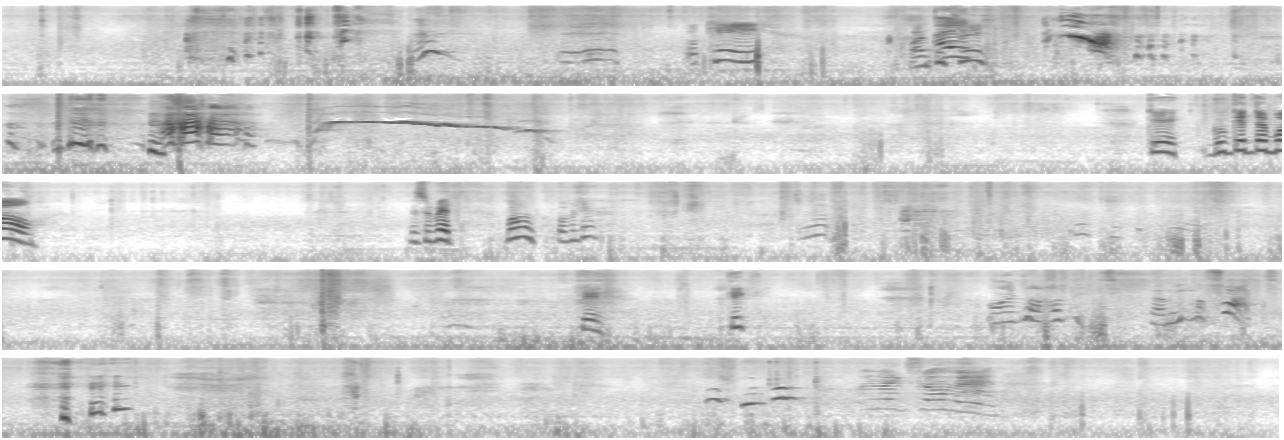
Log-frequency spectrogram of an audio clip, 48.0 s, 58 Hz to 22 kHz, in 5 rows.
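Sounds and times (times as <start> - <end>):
footsteps in deep snow: 0.0 - 10.6, 22.6 - 44.1
girl squealing: 7.8 - 8.7, 11.9 - 13.8.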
